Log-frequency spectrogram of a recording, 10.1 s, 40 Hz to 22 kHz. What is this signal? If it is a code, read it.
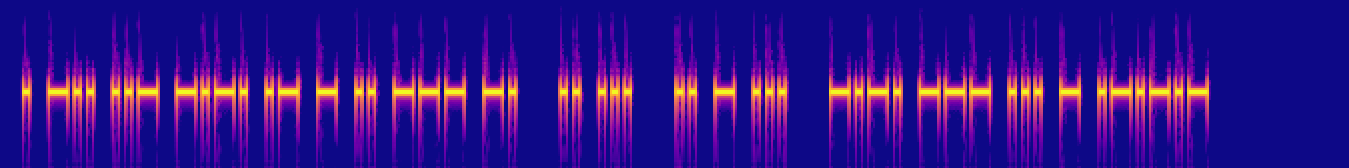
Morse code, heard as a keyed tone, about 25 wpm, 700 Hz. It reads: EDUCATION IS ITS COST.
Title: Sentences from Top 1000 Words - Review Part 6 - 25wpm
